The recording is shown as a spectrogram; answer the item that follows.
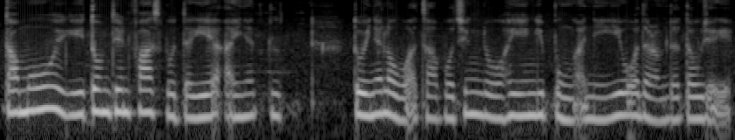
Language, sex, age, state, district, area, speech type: Manipuri, female, 18-30, Manipur, Kakching, rural, spontaneous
